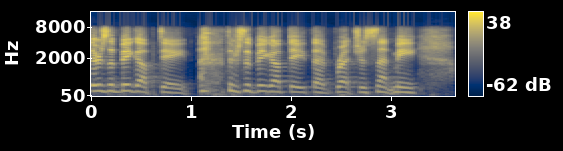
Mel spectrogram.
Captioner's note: laugh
